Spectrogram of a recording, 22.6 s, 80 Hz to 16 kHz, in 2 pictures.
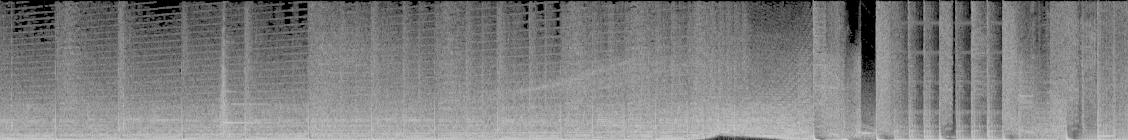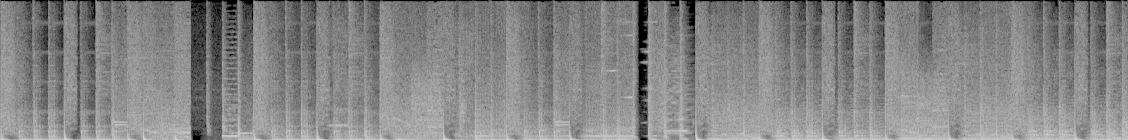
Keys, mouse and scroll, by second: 0.7-6.5 drag, 7.0-7.9 typing, 9.7 click, 12.4 scroll up 1, 13.4-14.8 drag, 14.8 middle click, 16.1 scroll up 1, 17.4 click, 18.0 scroll up 1, 19.1-21.4 drag, 21.4 middle click.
